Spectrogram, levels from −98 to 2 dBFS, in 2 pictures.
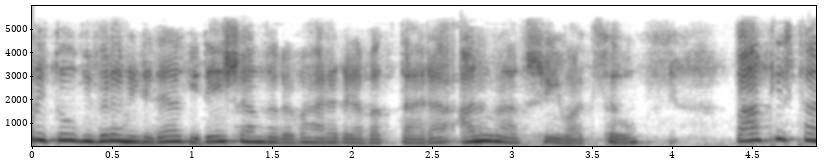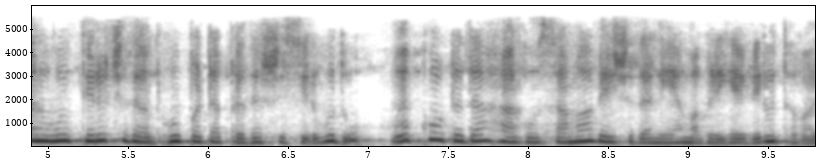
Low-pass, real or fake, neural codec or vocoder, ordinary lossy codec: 5.4 kHz; fake; codec, 16 kHz, 4 kbps, FunCodec, trained on LibriTTS, 50 frames a second; AAC, 32 kbps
